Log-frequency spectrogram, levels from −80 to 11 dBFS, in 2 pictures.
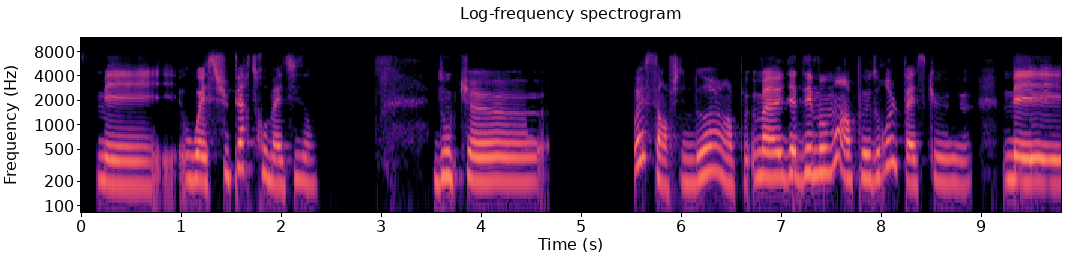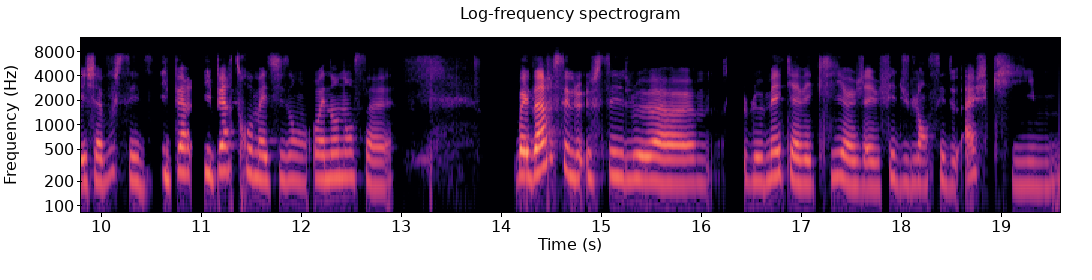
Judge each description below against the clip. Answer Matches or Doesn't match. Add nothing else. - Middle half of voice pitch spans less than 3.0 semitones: Doesn't match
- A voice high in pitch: Matches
